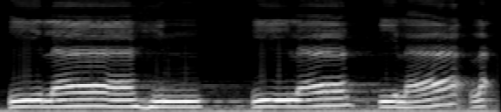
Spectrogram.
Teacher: La ya dua harakat itu satu ayun atau satu alif. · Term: panjang dua harakat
